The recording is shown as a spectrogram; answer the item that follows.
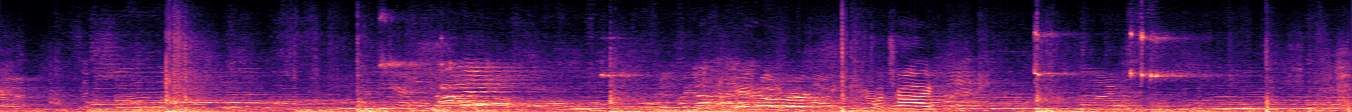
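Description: Volleyball rally in a gym: several sharp ball hits echoing in the hall, with players' voices calling out between them.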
